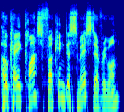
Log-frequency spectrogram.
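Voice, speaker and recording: Man voicing a high-voiced young gothic witch teacher. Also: big pitch swings, moderate pace, a bit bright, dry recording, studio quality, full character voice. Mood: brisk. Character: young woman witch teacher, gothic, brisk and foul-mouthed.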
